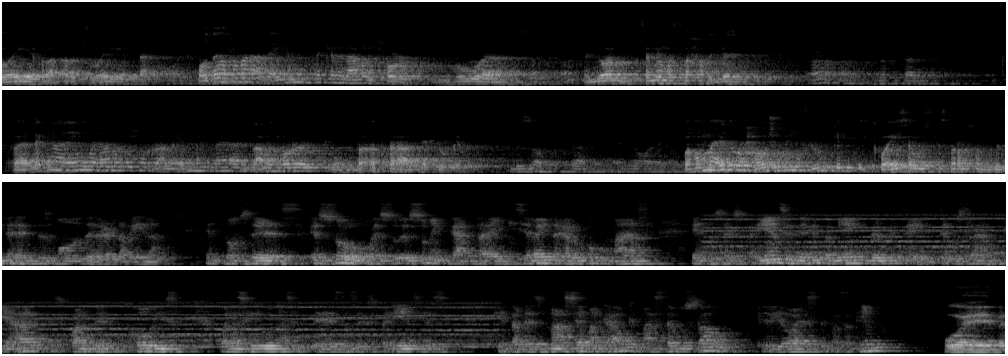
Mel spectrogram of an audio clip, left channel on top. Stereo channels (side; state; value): both; different; correlation 0.01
